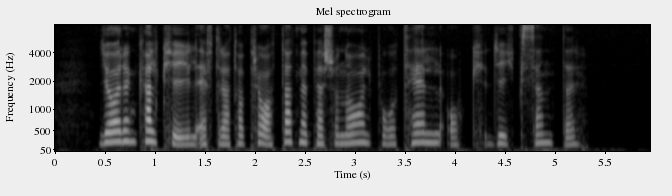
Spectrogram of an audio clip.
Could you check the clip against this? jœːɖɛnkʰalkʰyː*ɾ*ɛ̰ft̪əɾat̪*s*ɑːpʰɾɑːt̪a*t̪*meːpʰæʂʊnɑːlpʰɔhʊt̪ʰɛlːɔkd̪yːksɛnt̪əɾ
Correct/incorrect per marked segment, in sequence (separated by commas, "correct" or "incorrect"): incorrect, incorrect, correct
